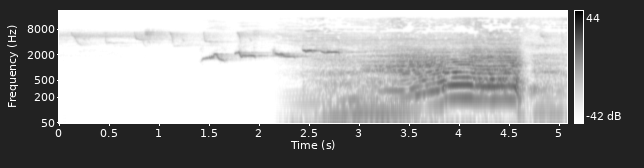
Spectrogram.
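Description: A cow mooing: one long moo starting about two seconds in, rising in pitch and then dropping off, after a few faint high chirps.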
